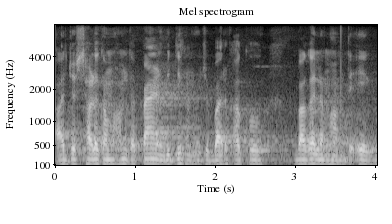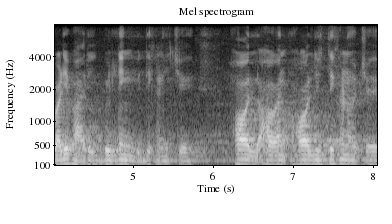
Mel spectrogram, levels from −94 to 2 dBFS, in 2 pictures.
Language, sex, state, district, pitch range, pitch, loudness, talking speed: Garhwali, male, Uttarakhand, Tehri Garhwal, 95-105 Hz, 100 Hz, -19 LUFS, 200 wpm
